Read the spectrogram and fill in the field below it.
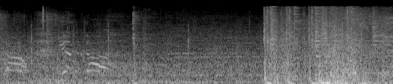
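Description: In Rise of the Tomb Raider, a burst of rapid gunfire erupts partway through and keeps going as a loud, crackling volley. Before it, a voice is heard over quieter game sounds.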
